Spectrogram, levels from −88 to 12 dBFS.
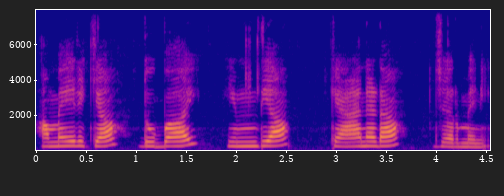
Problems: low volume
